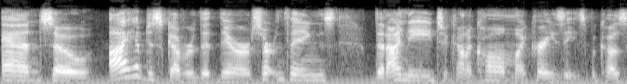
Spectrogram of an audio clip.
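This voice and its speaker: With ordinary pitch variation, an unremarkable speaking voice moves along at a moderate pace. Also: woman. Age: 60s. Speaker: online business coach. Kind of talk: direct-to-camera talk. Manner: casual, with fillers.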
